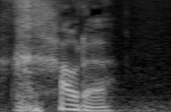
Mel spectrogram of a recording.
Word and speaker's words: Gouda: But the farmers who like made the cheese were like, oh, it's actually pronounced Gouda. I think it was Gouda. No, Gouda.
